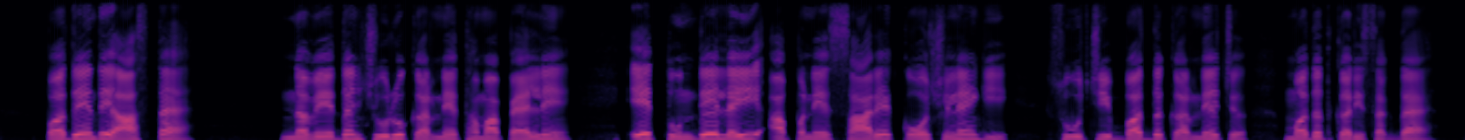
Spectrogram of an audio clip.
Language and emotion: Dogri, neutral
